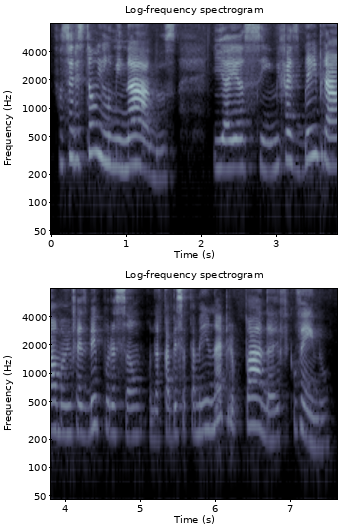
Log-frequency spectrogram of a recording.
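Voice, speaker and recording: A woman with a Brazilian Portuguese accent, a reiki teacher, hosts a casual spiritual live stream from home, chatting away and often turning to viewers with "gente" and "né." Her voice sits on the high side, brisk and a bit bright.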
